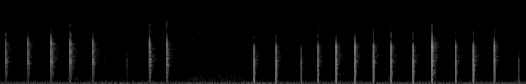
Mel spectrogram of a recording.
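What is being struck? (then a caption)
Two light wooden dowels knocked together. Two short, solid light-wood dowels, one held in each hand, have their ends tapped and knocked together in a steady run of about twenty crisp, dry clicks. The clicks are bright, woody and very short, with a brief pause near the middle before the tapping resumes, set over a faint low hum.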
